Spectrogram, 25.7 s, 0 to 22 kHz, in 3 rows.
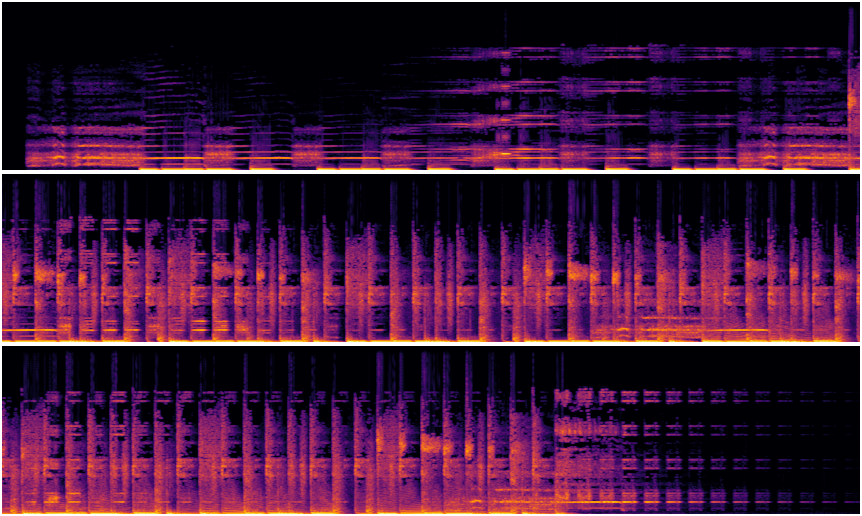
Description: Index of /phonetones/unzipped/Micromax/Bolt-Warrior-1-Plus-Q4101/alarms
Rooster_Rumble.mp3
